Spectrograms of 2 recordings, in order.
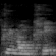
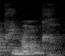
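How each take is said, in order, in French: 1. Le nom se termine sur une voyelle 'ay'. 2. Le nom se termine sur un son consonne. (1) "Ça se prononce Plume Encrée parce qu'il y a deux E à la fin" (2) "ça se prononce pas Plume Encre"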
